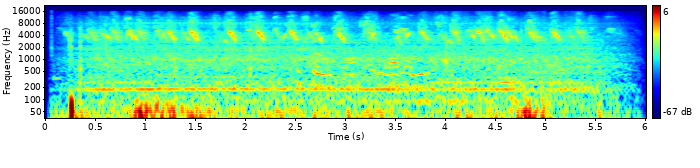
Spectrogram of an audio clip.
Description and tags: N yA-Pardal o Gorrion
Aquest ocell el vam veure en un arbre en el parc de la solidaritat.
birds, city, deltasona, el-prat, field-recording, house-sparrow, ocells, park, tree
